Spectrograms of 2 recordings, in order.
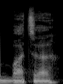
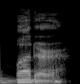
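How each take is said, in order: First: The middle T is a clear, crisp T. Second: The middle T is soft, like a quick D. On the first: "I say butter" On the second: "instead of saying, you know, like butter"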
